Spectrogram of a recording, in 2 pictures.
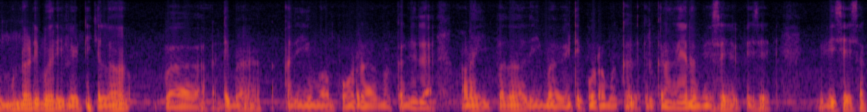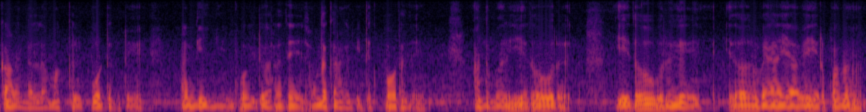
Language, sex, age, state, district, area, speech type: Tamil, male, 18-30, Tamil Nadu, Tiruppur, rural, spontaneous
